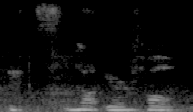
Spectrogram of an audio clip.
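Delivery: soft, breath-light reassurance; gentle comfort. Acted. Consoling a companion who blames himself, gently hushed. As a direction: say it quietly to soothe.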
